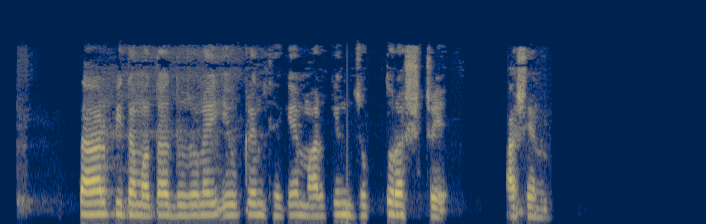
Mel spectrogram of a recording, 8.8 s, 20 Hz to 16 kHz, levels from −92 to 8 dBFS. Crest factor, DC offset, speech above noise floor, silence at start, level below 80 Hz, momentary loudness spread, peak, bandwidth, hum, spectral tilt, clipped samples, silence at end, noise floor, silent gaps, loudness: 18 dB; under 0.1%; 51 dB; 0.2 s; -60 dBFS; 10 LU; -2 dBFS; 8 kHz; none; -4.5 dB/octave; under 0.1%; 2 s; -69 dBFS; 6.09-6.31 s; -19 LUFS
